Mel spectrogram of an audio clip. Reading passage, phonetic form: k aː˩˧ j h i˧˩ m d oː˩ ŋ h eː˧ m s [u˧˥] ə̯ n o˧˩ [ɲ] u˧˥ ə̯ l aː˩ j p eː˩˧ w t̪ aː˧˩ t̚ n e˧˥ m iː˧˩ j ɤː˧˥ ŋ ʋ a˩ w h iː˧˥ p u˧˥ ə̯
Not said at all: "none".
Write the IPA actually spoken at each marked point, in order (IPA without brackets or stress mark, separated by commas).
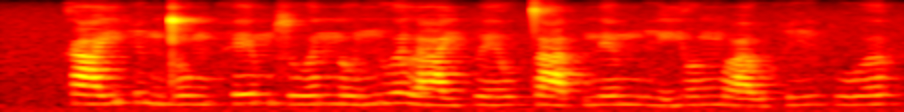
u˩˧, ɲ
